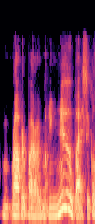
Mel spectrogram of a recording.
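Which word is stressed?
new. The stress falls on the word new. It was the new bicycle, not the old one. "not my old bicycle"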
